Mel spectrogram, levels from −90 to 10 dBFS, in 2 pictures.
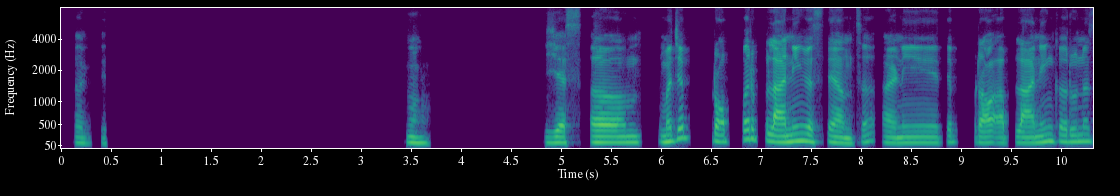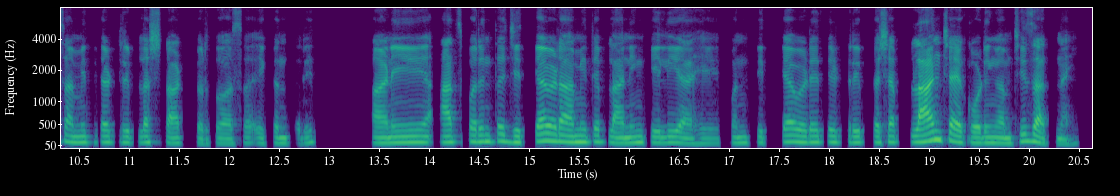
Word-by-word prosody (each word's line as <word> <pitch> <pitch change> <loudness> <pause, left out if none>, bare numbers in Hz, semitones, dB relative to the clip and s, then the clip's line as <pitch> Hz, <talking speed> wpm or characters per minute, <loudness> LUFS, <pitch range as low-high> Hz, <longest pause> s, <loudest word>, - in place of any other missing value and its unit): अगदी. 105 -2 -9 3.0
हं. 115 -3 0 1.2
येस 120 0 +1
अ, 130 - +2 0.6
म्हणजे 145 +9 +3 0.3
प्रॉपर 155 +7 +1
प्लॅनिंग 150 +2 +6
असते 140 -1 0
आमचं 115 +4 0
आणि 120 +1 0
ते - - -4 0.2
प्र 120 -1 +2
प्लॅनिंग 120 +5 +2
करूनच 145 +1 -1
आम्ही 125 -2 -1
त्या 130 - 0
ट्रिपला 125 0 -4
स्टार्ट 115 -4 -3
करतो 105 +1 -8
असं 100 +3 -9
एकंदरीत. 110 +1 -7 0.6
आणि 125 +3 +2 0.2
आजपर्यंत 140 +3 -2
जितक्या 130 +5 +1
वेळा 150 -3 +4
आम्ही 135 +1 +2
ते 140 - -1
प्लॅनिंग 115 0 0
केली 120 +1 -2
आहे, 105 -1 -5
पण 115 0 -4
तितक्या 140 +4 -3
वेळेस 130 -1 0
ते 130 - -2
ट्रिप 125 -1 -2
तशा 125 +2 0 0.2
प्लॅनच्या 150 +5 +6
एकॉर्डीन्ग 115 -1 0
आमची 110 +8 -1
जात 145 -7 +3
नाही. 95 -1 -7
125 Hz, 120 wpm, -22 LUFS, 115-140 Hz, 3.0 s, प्लॅनिंग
